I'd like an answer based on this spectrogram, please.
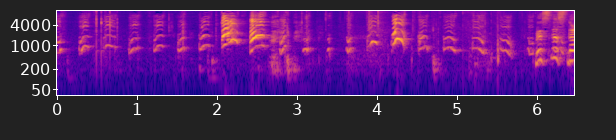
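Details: Puppies of a litter born August 2013 vocalising in their first play and noise session indoors: overlapping high whining yelps and squeals from several pups, some rough growly bursts mixed in, continuous and busy throughout.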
